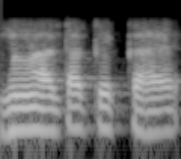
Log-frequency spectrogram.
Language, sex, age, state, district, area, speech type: Hindi, male, 30-45, Uttar Pradesh, Ghazipur, rural, conversation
